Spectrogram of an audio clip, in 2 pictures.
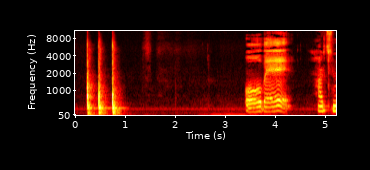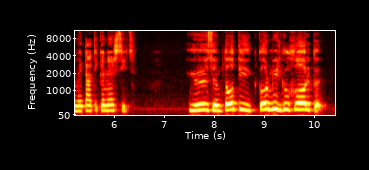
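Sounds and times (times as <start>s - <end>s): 
faint low hum: 0.0s - 10.4s
knocking on a door: 0.2s - 1.1s
speech: 3.4s - 6.5s, 7.5s - 10.2s.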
